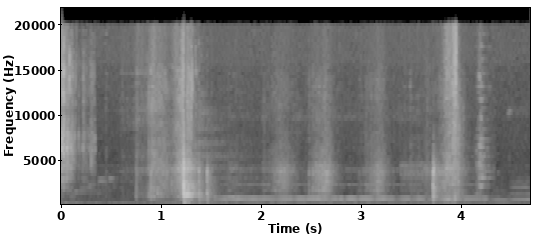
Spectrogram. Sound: SFX: Chopping

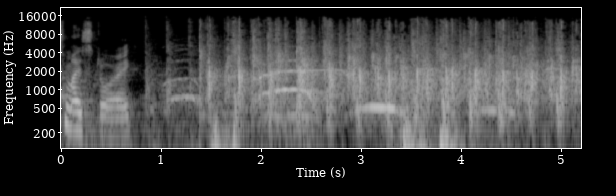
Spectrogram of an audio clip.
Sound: applause

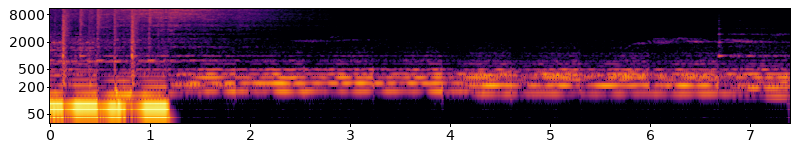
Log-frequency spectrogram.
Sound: tranquil music; birds chirping

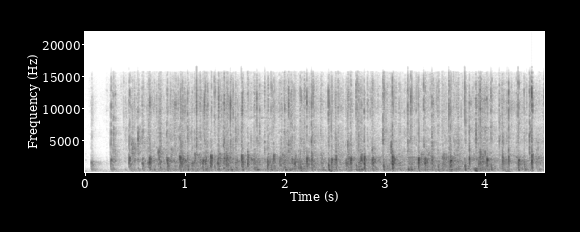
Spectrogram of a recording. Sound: congregation claps

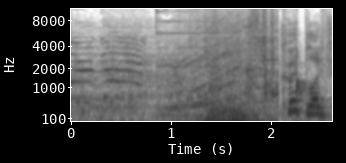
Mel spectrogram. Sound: elevator pings

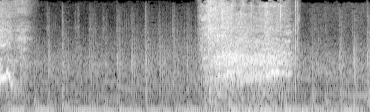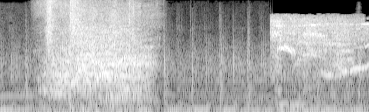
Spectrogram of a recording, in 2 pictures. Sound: dryptosaurus Sounds

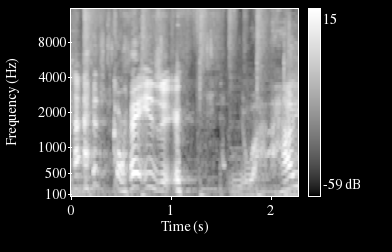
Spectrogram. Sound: laughing

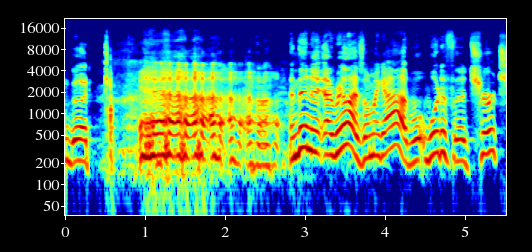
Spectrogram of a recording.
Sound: laughter

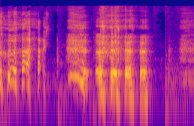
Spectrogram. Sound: giggles

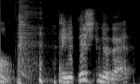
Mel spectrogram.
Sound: laughs

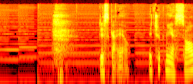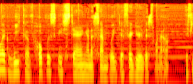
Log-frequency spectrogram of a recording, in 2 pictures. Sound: sigh

